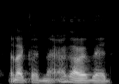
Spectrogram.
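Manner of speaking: chuckling through the words; laughing. Real, not acted. Vlogger amused at his own remark, laughing. Laughing while repeating himself.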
